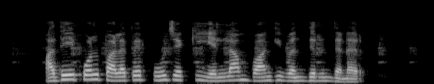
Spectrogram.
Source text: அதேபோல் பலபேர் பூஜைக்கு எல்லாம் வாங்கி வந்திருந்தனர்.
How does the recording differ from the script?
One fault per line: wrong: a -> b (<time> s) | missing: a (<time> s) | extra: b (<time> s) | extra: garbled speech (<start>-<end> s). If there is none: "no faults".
no faults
